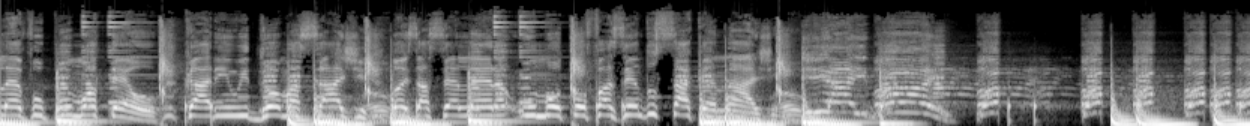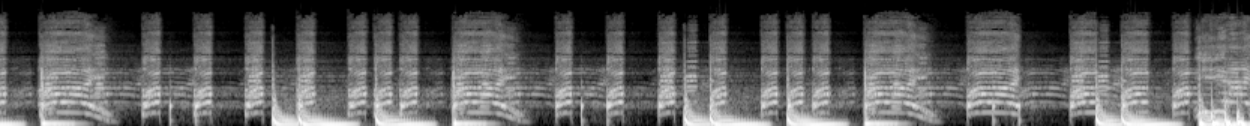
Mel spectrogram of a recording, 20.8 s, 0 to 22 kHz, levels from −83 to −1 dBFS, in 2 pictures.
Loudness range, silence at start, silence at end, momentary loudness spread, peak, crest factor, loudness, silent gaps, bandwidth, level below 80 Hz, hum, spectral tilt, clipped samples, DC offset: 4 LU; 0 s; 0 s; 10 LU; 0 dBFS; 12 dB; -13 LUFS; none; 15 kHz; -14 dBFS; none; -5.5 dB/octave; 0.2%; under 0.1%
